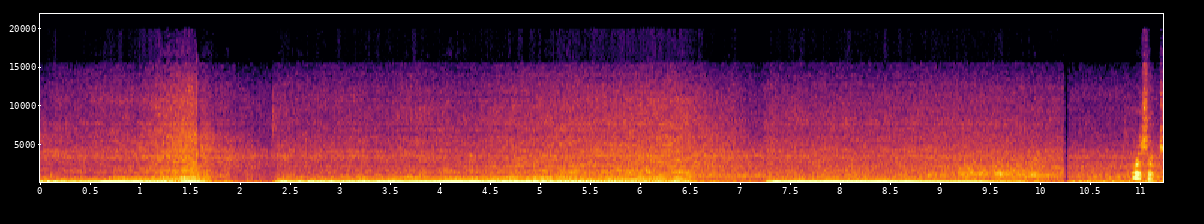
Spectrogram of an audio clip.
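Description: A BMW E30 Touring with a swapped S38 engine, still being run in, accelerates on an open road; the engine note climbs steadily through two gear pulls with brief gaps at the shifts, loud and close from inside the cabin with wind noise.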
